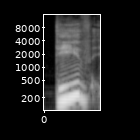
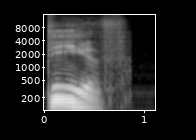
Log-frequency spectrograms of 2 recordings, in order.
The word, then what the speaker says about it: Dydd: Div is spelled D Y D D and means day. Div. Almost sounds like the word deed with a double D sound, a th sound at the end.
